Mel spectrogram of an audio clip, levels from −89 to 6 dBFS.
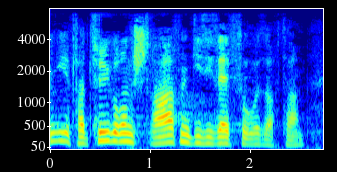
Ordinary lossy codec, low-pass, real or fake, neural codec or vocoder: AAC, 48 kbps; 7.2 kHz; real; none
